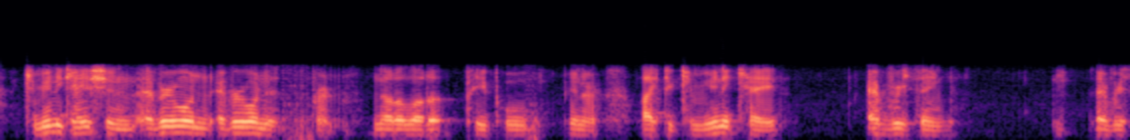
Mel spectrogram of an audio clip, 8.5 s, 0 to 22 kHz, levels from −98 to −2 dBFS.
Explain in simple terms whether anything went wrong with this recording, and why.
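Yes. The whole recording went through the iLBC codec, a phone-line voice coder that cuts everything above about 3.4 kHz, so the speech sounds narrow, slightly rough and synthetic. Lost iLBC frames occur at 2.1 to 2.37 s, after "communication everyone everyone is", and at 3.93 to 4.03 s, after "not a lot of". Each gap is filled with a held, buzzy vowel rather than silence, and clear speech resumes immediately afterward.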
